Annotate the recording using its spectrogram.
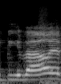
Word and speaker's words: Bebout: Lindsay Bebo, if you remember me from the elusive Space Jam podcast.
